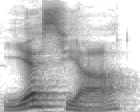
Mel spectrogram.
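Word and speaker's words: jes ja: easily remember the Order of that phrase is yes ya rhymes with Tesla As in the Tesla coil or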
